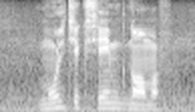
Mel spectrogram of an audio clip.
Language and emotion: Russian, neutral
